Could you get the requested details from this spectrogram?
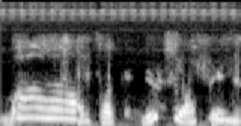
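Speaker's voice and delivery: mock panicked freak-out. Describing a girl who freaks out over the cops, mock panicked freak-out. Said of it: "you just like freak out and just go".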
